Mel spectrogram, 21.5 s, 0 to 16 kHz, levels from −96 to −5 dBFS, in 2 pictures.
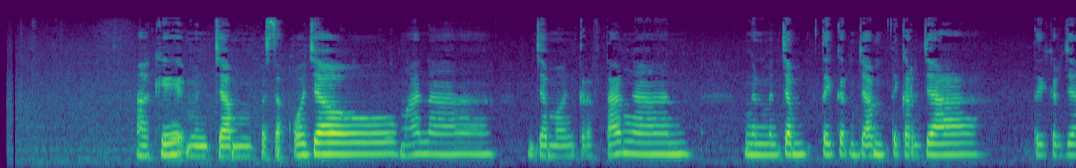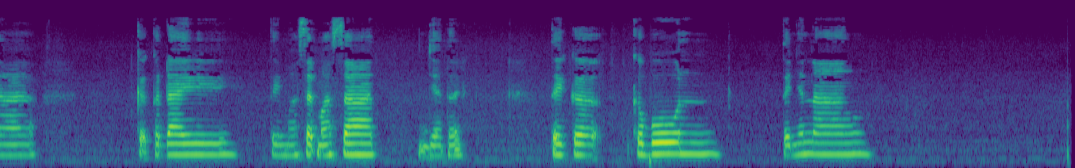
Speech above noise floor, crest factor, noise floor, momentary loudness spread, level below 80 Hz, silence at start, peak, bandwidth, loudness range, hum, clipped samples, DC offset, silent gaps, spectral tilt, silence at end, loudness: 39 dB; 22 dB; -63 dBFS; 16 LU; -70 dBFS; 1.35 s; -4 dBFS; 11.5 kHz; 7 LU; none; under 0.1%; under 0.1%; none; -5 dB/octave; 2.05 s; -25 LUFS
